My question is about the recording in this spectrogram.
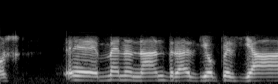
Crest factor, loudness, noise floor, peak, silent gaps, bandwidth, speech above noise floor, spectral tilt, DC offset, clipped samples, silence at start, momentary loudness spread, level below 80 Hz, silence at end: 16 dB; -16 LUFS; -41 dBFS; -2 dBFS; none; 4.5 kHz; 25 dB; -5.5 dB/octave; under 0.1%; under 0.1%; 0 s; 10 LU; -72 dBFS; 0 s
